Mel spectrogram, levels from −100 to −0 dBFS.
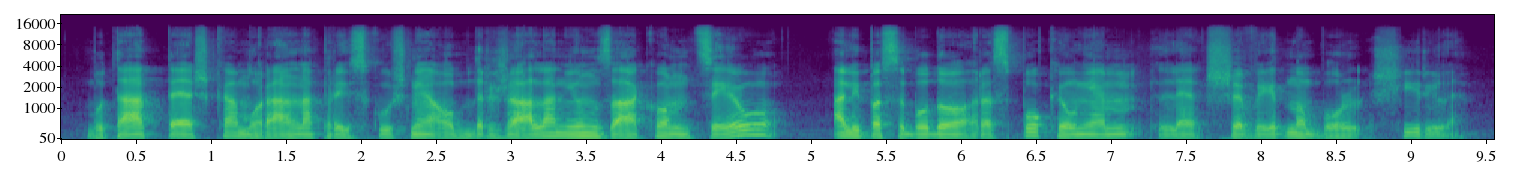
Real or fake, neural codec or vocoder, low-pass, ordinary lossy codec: fake; codec, 44.1 kHz, 7.8 kbps, Pupu-Codec; 14.4 kHz; AAC, 96 kbps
